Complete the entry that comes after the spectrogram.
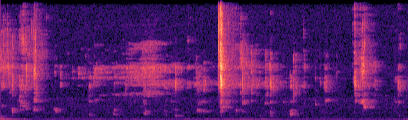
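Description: Close-miked wet chewing and lip-smacking of a person eating king crab meat: scattered short smacks and clicks, the sharpest about two seconds in, over a faint steady hum.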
